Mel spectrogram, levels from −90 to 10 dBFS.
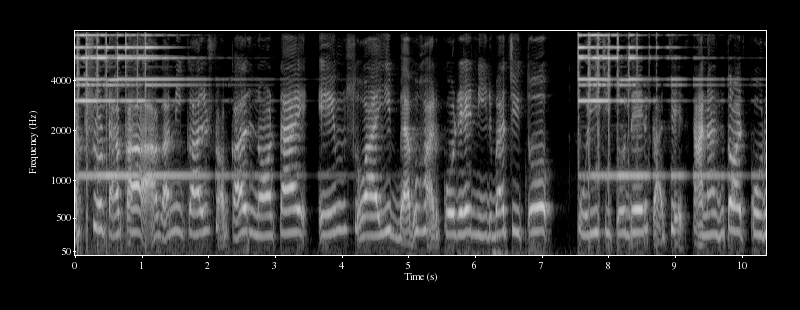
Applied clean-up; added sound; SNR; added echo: neural mask model RNNoise.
